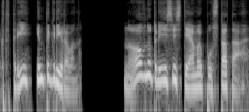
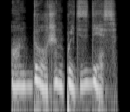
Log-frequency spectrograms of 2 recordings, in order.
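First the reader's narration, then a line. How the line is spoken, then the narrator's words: Whispered. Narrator (Russian): прошептал Алекс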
